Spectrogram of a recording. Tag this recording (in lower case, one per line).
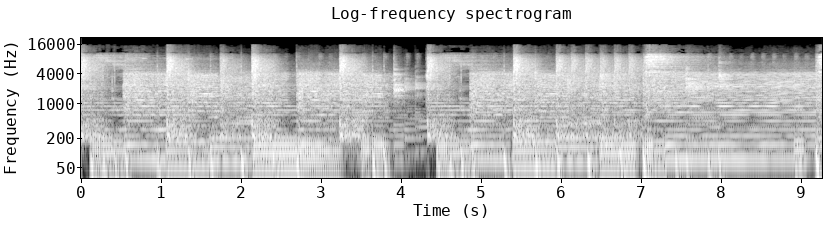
music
